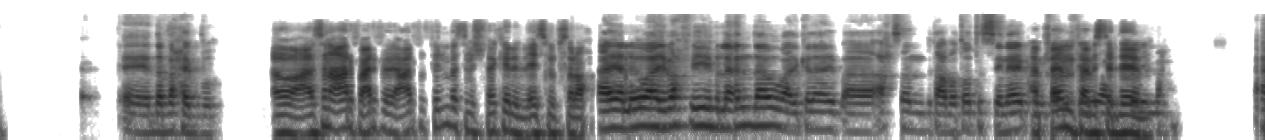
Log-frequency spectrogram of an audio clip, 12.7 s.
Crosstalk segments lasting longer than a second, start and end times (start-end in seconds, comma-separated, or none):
10.2-11.5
